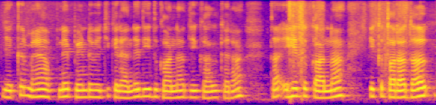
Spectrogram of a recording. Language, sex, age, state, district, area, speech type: Punjabi, male, 18-30, Punjab, Tarn Taran, rural, spontaneous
